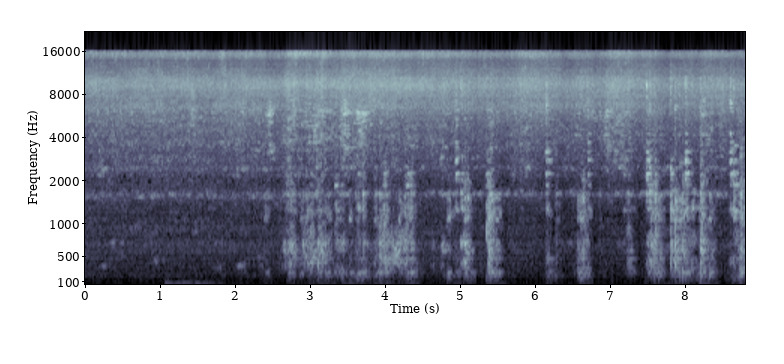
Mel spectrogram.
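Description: Onion-tomato masala with freshly added ground spices sizzling in hot oil in a metal pot. From about two and a half seconds in, a perforated metal spoon scrapes and knocks against the pot in quick repeated strokes as the mix is stirred and fried.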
